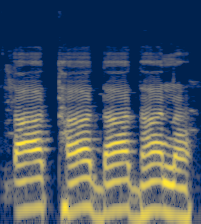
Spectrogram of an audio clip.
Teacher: जिन वर्णों का उच्चारण करते समय जीभ का अग्र भाग हमारे ऊपर के दांतों को स्पर्श करता है, उन्हें हम दंतीय व्यंजन कहते हैं।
